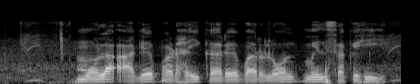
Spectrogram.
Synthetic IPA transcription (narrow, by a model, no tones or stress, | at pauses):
moːlaʔa̰ːɡepəɽ̤aːikəɾebəɾloːnmɪlsəkɦi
